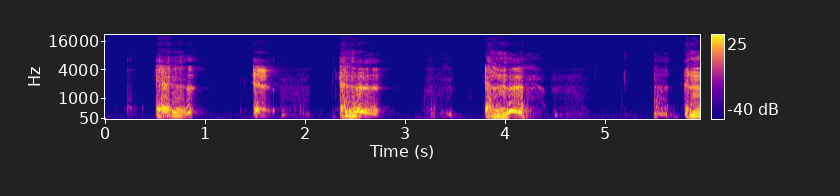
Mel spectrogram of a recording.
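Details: Productive coughing fit after taking medication: about four forceful, wet, rattling coughs with throat clearing between them, breaking up and bringing up really thick mucus.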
